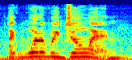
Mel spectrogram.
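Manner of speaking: soft, disappointed lament; hushed, heartbroken plea. Retold or imitated. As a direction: say it to yourself, with long pauses. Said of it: "it just broke my heart".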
